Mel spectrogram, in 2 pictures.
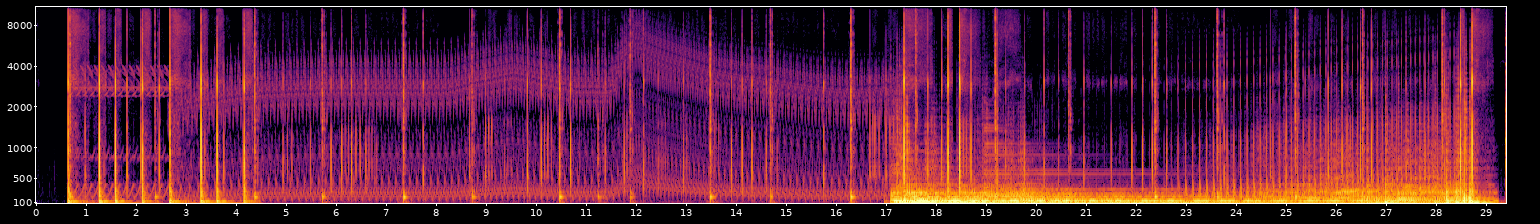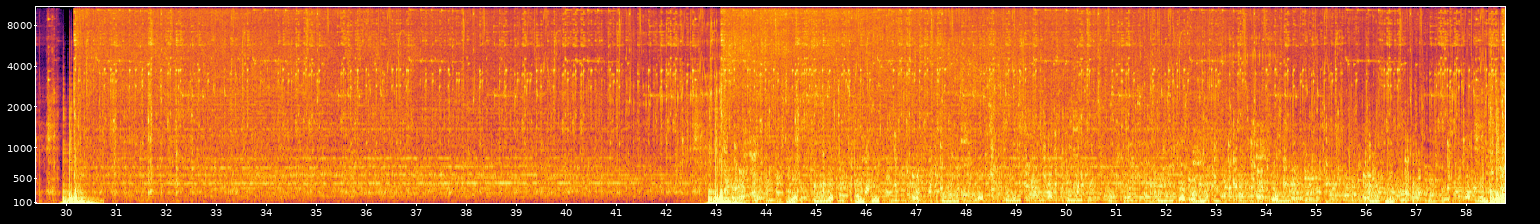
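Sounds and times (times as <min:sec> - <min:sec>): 
processed and level-adjusted music stems of a mix: 0:17.0 - 0:58.7.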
